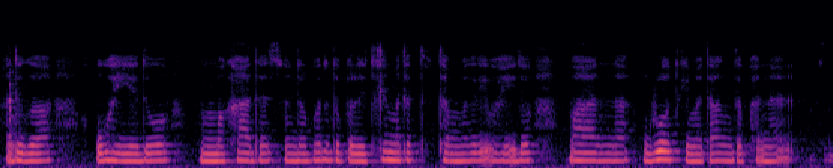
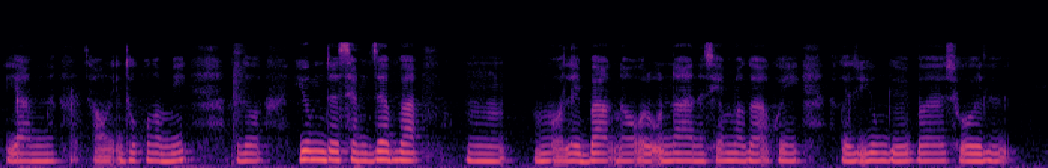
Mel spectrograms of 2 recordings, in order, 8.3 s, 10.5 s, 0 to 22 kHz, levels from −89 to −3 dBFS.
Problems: none marked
